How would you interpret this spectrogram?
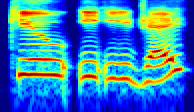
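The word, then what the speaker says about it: qeej: It's I don't know what it's pronounced, but it's Queej.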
